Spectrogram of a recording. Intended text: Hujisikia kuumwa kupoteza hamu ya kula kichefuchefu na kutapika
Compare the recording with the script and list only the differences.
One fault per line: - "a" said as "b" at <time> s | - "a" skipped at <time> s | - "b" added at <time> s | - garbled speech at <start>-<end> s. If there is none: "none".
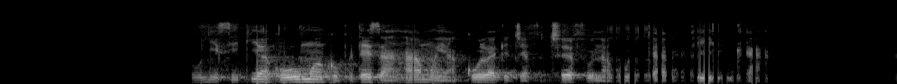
none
